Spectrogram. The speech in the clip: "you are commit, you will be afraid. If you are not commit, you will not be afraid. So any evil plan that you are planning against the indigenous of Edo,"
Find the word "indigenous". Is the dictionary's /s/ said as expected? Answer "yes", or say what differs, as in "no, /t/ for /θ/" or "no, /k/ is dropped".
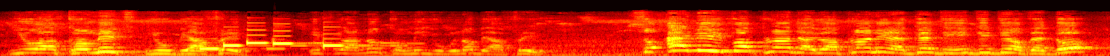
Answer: no, /s/ is dropped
